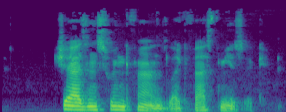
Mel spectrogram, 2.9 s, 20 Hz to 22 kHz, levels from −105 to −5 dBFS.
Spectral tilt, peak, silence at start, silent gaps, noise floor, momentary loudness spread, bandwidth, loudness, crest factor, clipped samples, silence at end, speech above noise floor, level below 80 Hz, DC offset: -5.5 dB/octave; -10 dBFS; 0.6 s; none; -75 dBFS; 10 LU; 15.5 kHz; -29 LUFS; 20 dB; under 0.1%; 0.25 s; 47 dB; -56 dBFS; under 0.1%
